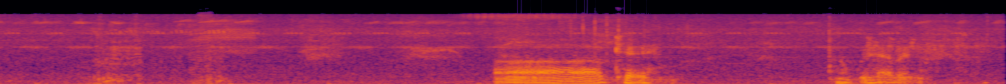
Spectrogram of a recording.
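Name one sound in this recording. A man speaks casually into a close microphone, in short bursts.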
